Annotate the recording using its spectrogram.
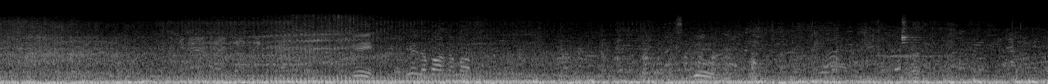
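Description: Busy street ambience: scattered voices of a roadside crowd over a steady low rumble, which eases a little about halfway through.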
